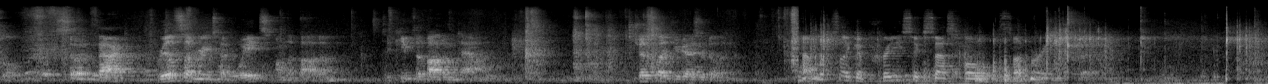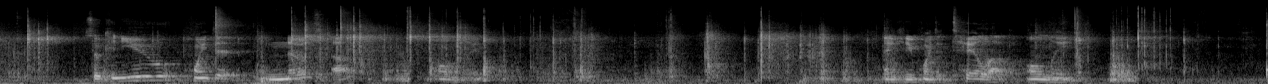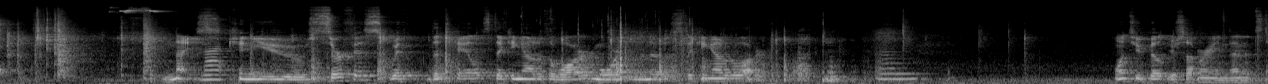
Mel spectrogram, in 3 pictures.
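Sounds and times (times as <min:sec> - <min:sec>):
faint room noise: 0:00.0 - 0:38.0
person humming: 0:34.1 - 0:34.6.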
